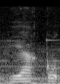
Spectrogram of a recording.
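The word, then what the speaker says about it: 百: umpamakan spesial Kenapa karena cara bacanya sedikit berbeda makanya spesial kan di sini tertulis Haku itu 100 itu h kakatanya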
